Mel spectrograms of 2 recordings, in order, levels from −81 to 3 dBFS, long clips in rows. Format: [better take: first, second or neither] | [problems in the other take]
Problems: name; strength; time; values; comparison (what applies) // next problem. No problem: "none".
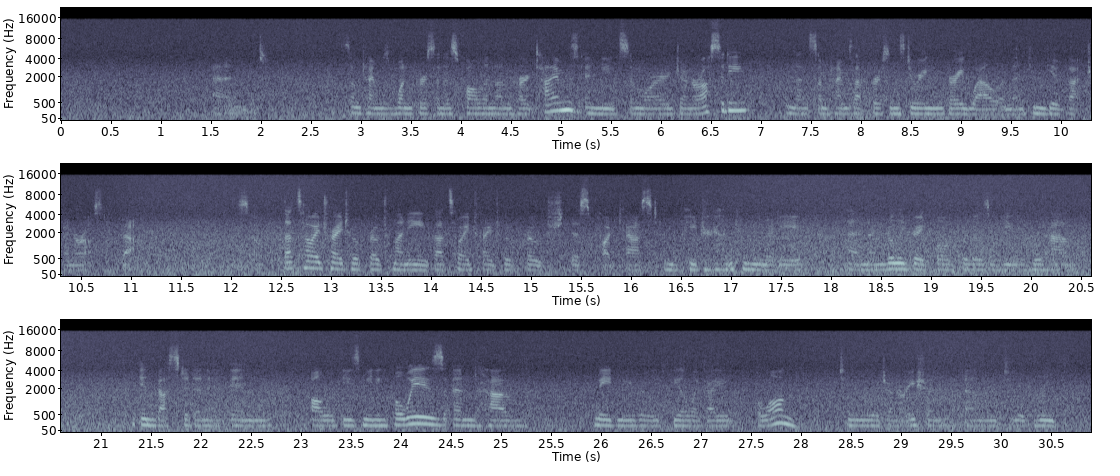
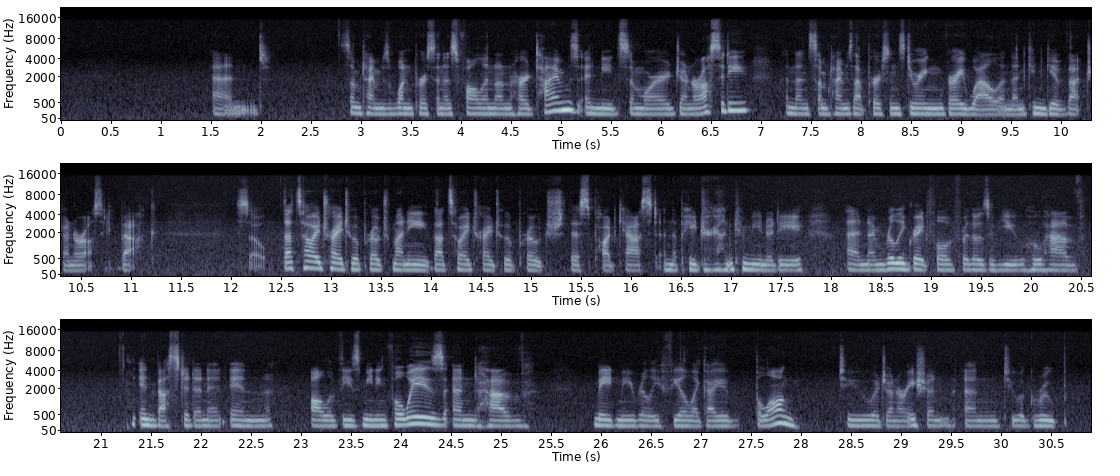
second | hiss; loud; throughout; 1 dB below the speech; faint in the second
